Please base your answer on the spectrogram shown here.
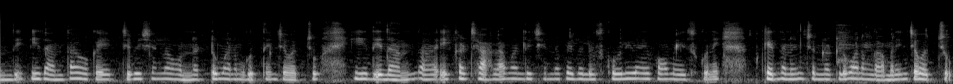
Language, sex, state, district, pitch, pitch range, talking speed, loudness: Telugu, female, Telangana, Nalgonda, 245 Hz, 235-255 Hz, 130 wpm, -20 LUFS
